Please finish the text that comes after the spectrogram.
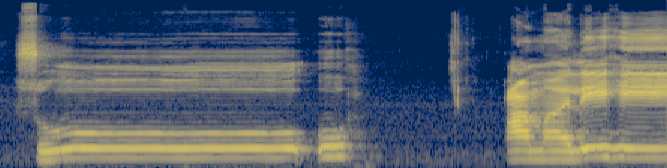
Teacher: واو مدہ کو ملائیں گے 6 الف کی مقدار تک کھینچ کر پڑھا جائے گا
